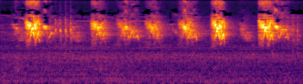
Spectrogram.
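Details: Busy house sparrow chatter with the rising sun: a near-continuous run of high, slightly harsh chirps of varying loudness over a low, steady noise floor.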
